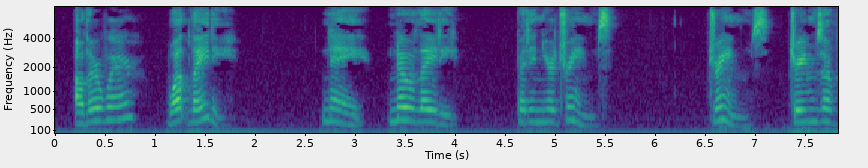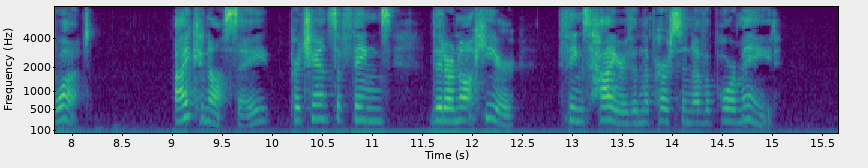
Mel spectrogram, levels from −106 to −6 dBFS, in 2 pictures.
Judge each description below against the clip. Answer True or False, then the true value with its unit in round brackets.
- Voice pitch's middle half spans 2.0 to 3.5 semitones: True (2.8 semitones)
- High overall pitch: True (250 Hz)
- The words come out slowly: True (125 wpm)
